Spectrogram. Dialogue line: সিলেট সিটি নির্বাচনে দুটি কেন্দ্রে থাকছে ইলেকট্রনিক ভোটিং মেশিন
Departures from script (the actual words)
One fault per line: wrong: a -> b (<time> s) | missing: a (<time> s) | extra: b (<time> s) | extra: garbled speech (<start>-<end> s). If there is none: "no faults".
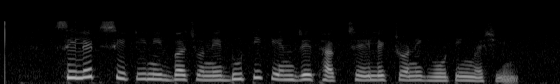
no faults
